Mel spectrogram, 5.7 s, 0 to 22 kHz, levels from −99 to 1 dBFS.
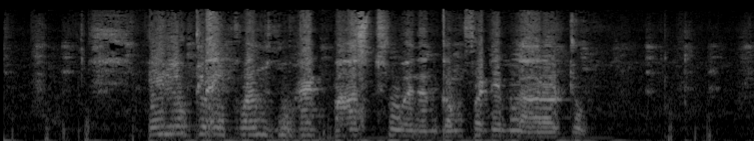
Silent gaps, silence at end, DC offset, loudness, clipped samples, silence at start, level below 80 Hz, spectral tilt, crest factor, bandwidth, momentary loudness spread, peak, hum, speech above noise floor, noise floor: none; 0 s; under 0.1%; -45 LUFS; under 0.1%; 0.05 s; -86 dBFS; 1 dB/octave; 28 dB; 16.5 kHz; 23 LU; -22 dBFS; none; 21 dB; -68 dBFS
